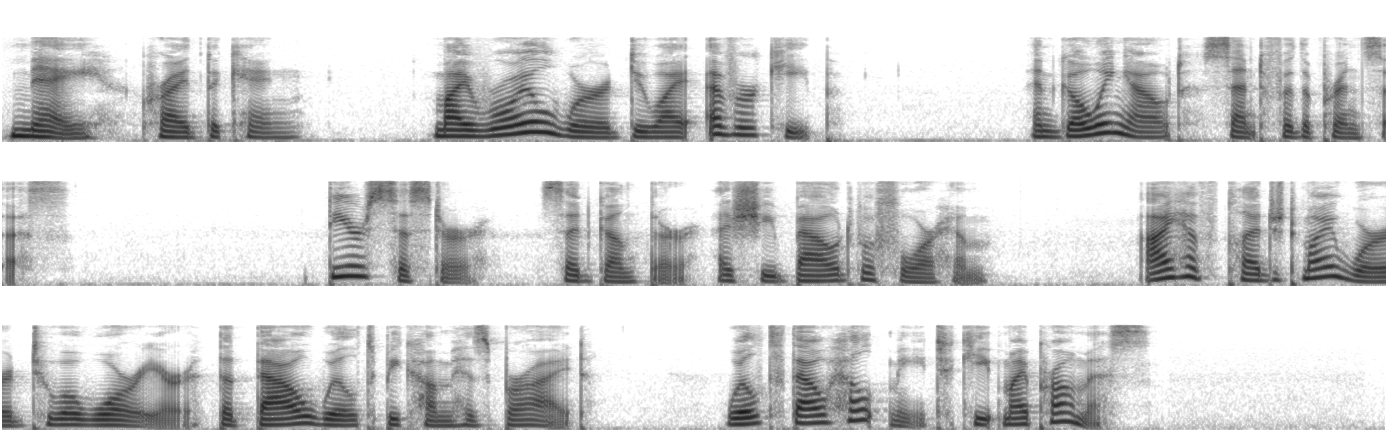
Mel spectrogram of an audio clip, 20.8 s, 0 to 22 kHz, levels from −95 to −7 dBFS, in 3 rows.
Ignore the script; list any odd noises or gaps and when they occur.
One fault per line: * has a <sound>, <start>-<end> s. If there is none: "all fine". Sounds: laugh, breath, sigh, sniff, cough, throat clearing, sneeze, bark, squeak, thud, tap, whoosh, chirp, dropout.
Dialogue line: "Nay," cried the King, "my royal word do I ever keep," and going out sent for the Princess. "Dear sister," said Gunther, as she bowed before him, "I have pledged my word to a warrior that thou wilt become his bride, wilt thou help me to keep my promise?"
all fine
